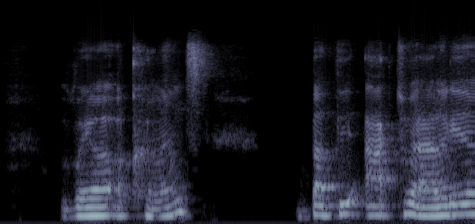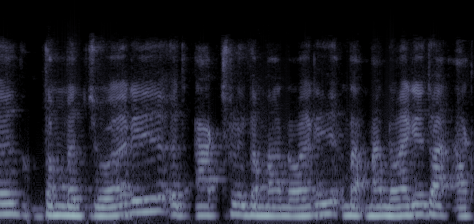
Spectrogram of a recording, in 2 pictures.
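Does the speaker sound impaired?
Yes: deaf or hard of hearing; invisible deafness, on deaf spectrum, does not hear everything, family not fluent in signing; looks around to make sure of hearing everything.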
